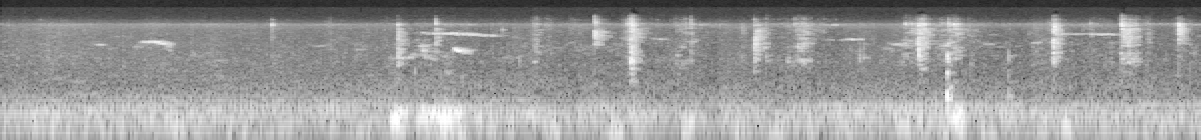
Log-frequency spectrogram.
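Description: Near silence outdoors, with a few faint, high, brief bird chirps and scattered small clicks.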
